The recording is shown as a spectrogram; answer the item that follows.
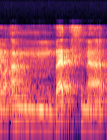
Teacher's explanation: نون ساکن کے بعد با آنے کی وجہ سے اقلاب ہو رہا ہے، نون کی جگہ میم پڑھیں گے، یعنی بدل دیا گیا ہے۔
